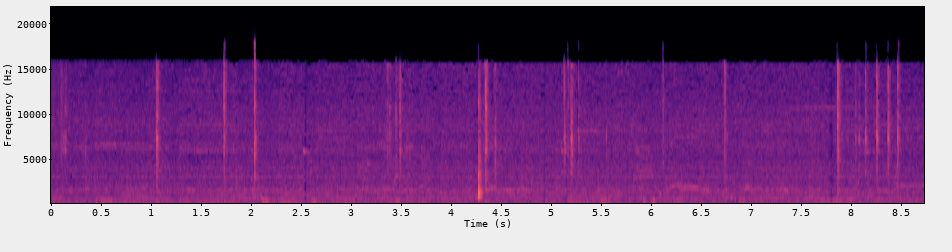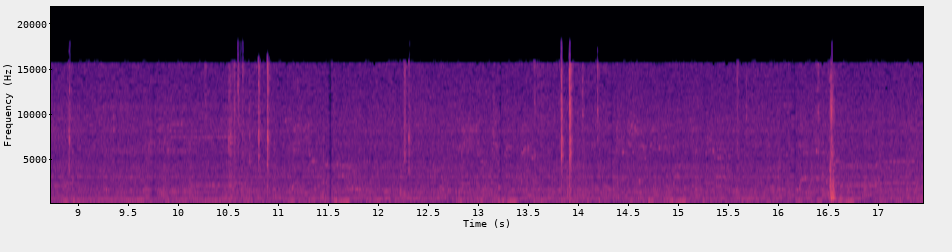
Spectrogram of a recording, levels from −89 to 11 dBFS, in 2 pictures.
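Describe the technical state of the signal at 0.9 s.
At 0.9 s the signal sits inside a stretch of scattered short gaps, running from about 0.19 s to 7.83 s. Packets went missing or arrived late one at a time, around seven of them, and the receiver covered each hole by extending the last sound. The patches total roughly 150 ms, with the longest around 30 ms, so they come across as brief ticks or smears in otherwise clear audio. Each gap stands alone, which distinguishes this from a periodic stutter.

The moment is also affected by clock drift between sender and receiver, which runs through the whole clip. The sender's clock runs about one and a half percent slower than the receiver's, so the jitter buffer keeps draining and the receiver fills the shortfall by repeating tiny pieces of sound. This produces small timing hiccups at uneven intervals across the entire recording, not only within the span of gaps, and that is how the drift can be told apart from packet loss.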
